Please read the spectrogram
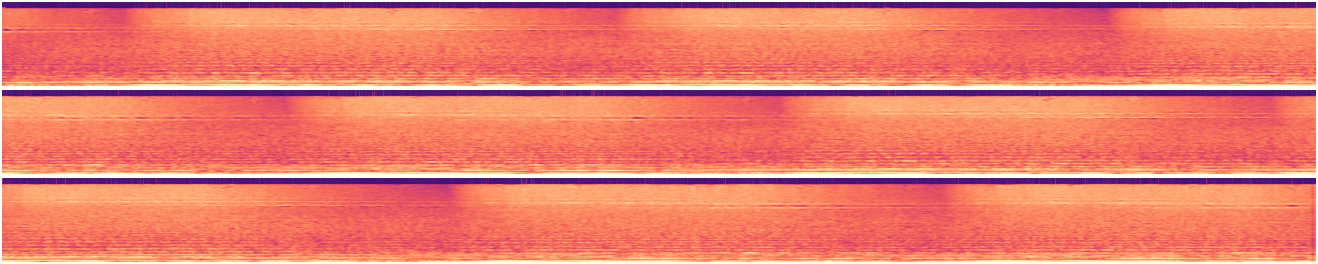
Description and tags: The journey
cool sounding atmospheric loop. sounds kind of futuristic in a way i think
atmosphere, loop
